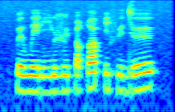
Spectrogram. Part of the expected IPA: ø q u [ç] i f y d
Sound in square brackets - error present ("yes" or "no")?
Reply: yes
